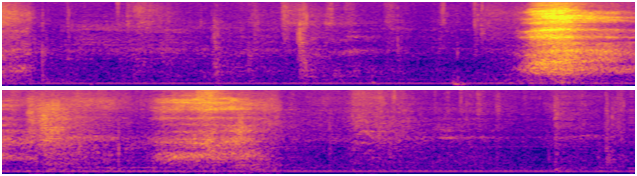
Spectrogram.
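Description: A person's breath, two forceful exhalations about three and a half and five and a half seconds in, the first louder, over a steady low hum.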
